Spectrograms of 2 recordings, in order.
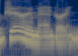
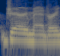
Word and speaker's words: gerrymandering: Today, the only reason we remember him is for gerrymandering, which eventually they softened the hard G.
